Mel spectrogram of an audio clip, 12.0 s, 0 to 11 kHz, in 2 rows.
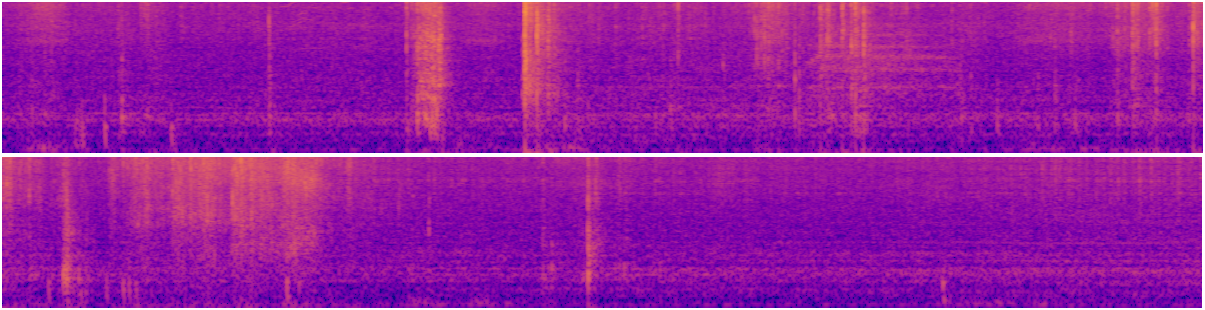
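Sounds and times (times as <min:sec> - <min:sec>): shrink-wrap crinkling and ripping: 0:05.5 - 0:07.9.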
